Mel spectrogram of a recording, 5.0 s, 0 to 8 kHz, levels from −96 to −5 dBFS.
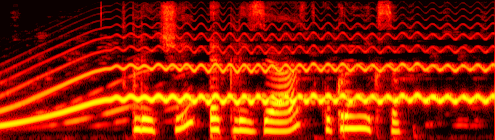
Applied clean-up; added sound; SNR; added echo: classical method log-MMSE.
